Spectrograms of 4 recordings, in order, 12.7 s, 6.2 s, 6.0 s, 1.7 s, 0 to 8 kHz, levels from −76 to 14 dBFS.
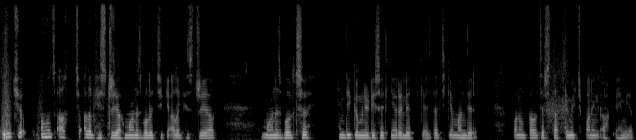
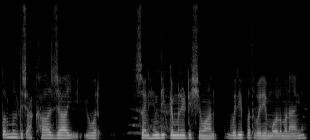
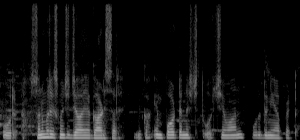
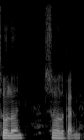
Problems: none marked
